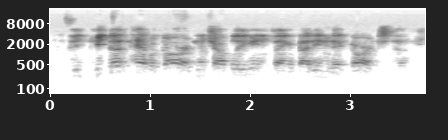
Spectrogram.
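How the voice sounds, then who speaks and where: A man talking at a very fast pace in a Carolinas accent. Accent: Southern US (Carolinas). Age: 60s. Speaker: fishing tournament organizer. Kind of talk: casual interview. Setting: live stream show.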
